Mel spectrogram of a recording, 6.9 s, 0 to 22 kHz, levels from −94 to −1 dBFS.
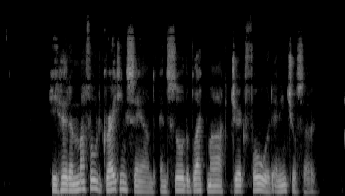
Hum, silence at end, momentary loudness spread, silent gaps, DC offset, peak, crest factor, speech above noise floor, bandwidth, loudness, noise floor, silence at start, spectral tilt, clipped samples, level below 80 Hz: none; 0.6 s; 9 LU; none; under 0.1%; -22 dBFS; 18 dB; over 52 dB; 13 kHz; -39 LUFS; under -90 dBFS; 1 s; -5 dB/octave; under 0.1%; -78 dBFS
